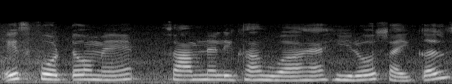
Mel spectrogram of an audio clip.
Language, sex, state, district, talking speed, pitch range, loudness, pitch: Hindi, female, Haryana, Rohtak, 135 wpm, 205-225 Hz, -18 LUFS, 215 Hz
